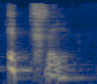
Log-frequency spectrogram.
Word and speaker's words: Äpfel: Ese Äpfel se escribe, es una A al principio, pero con diéresis, con los dos puntitos arriba. Por eso se pronuncia de otra manera. Ein Apfel, zwei Äpfel.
